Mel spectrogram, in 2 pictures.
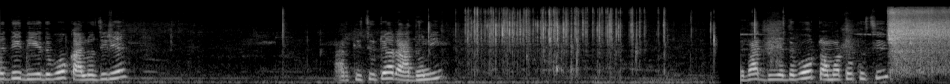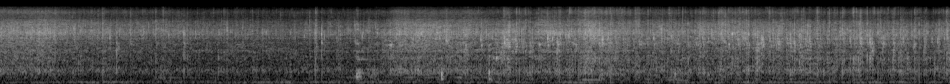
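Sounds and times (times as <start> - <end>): tomato sizzling in hot oil: 4.5 - 6.4, 8.9 - 19.0.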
